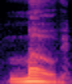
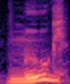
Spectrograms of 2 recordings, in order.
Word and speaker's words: Moog: wrong moog yeah yeah i always used to say moog for the longest time until i hear i heard bob moog say his name and i'm going to assume that he's pronouncing his name right so it's actually yeah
